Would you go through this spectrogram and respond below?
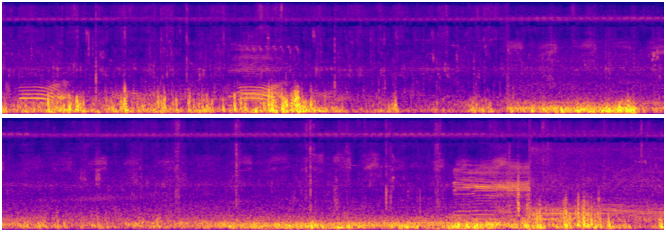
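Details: Cows out in the fields calling for companions: a few wavering, harmonic moos early on, a long low hum through the middle, and a higher drawn-out call near the end.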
